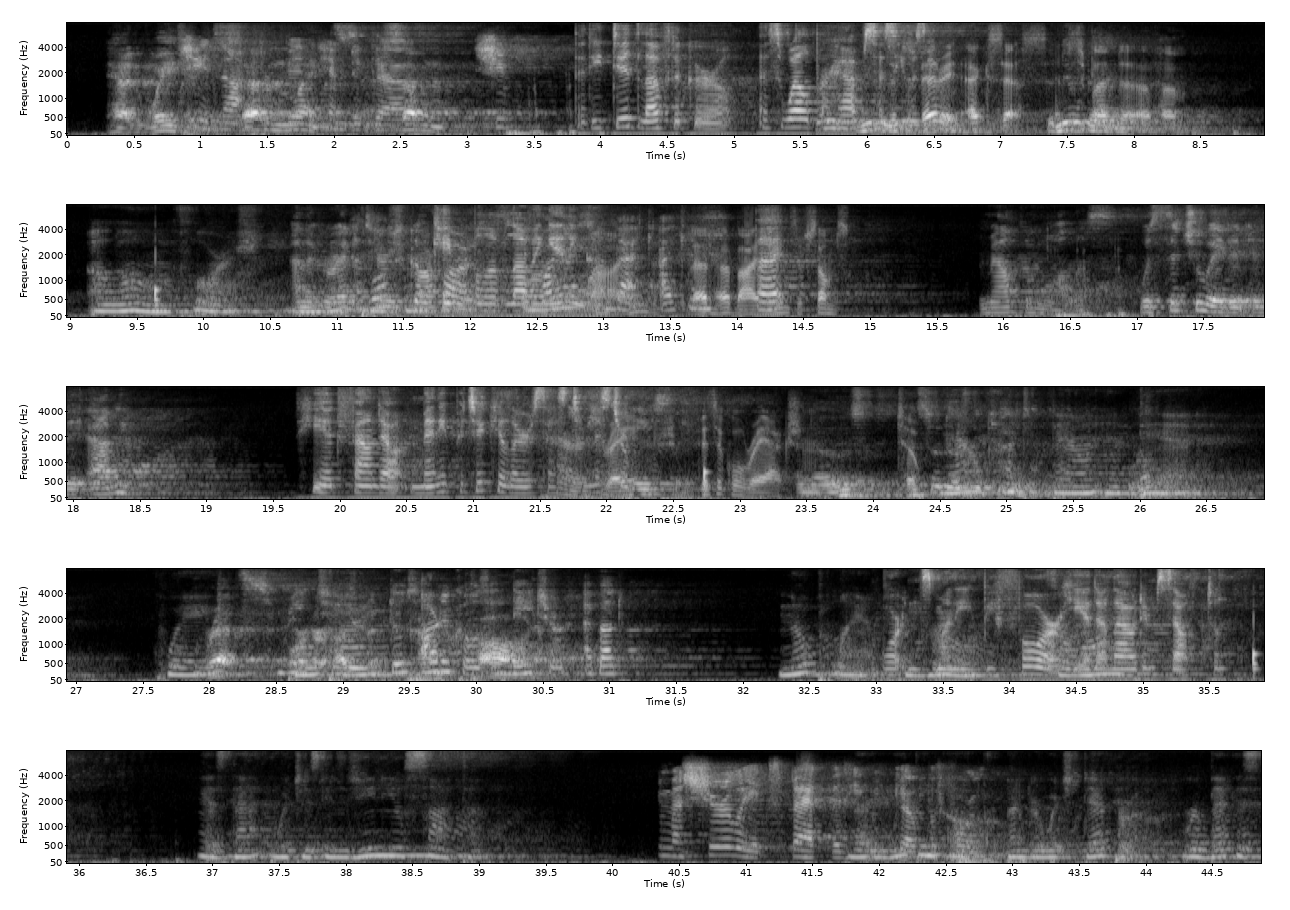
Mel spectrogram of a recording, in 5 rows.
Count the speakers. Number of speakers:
8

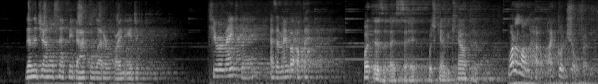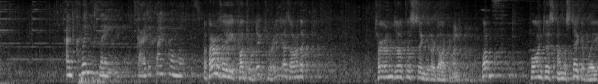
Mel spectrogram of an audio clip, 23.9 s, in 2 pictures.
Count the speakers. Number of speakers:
6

